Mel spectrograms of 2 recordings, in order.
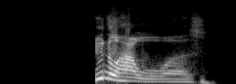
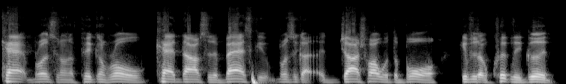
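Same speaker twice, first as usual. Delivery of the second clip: ordinary talk, nothing marked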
